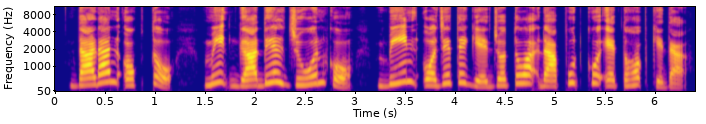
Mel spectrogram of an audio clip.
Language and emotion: Santali, neutral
